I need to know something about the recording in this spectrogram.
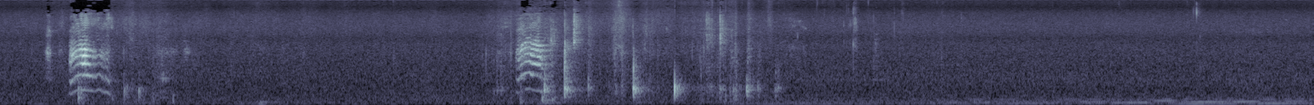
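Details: Domestic cats fighting: a sharp yowl near the first second, then a burst of harsh, wavering screams and short cries between five and eight seconds, trailing into quiet room noise with faint low rumble.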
